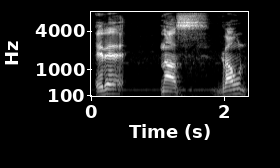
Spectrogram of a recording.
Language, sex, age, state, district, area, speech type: Santali, male, 60+, West Bengal, Birbhum, rural, spontaneous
